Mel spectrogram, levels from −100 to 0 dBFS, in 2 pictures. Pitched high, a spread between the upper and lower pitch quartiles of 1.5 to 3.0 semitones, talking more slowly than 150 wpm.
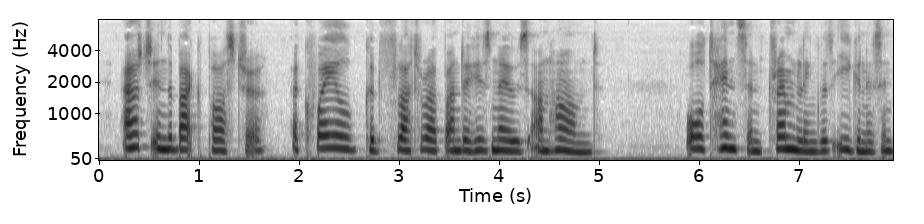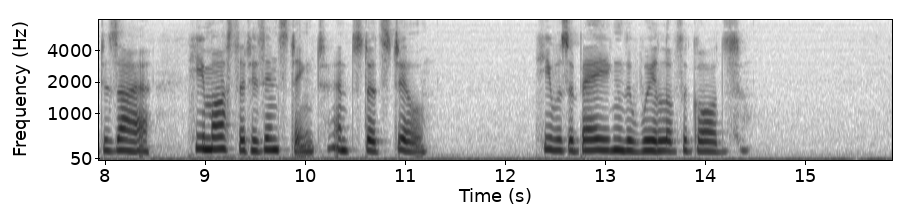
Yes: high, 225 Hz; narrow, 2.4 semitones; average, 140 wpm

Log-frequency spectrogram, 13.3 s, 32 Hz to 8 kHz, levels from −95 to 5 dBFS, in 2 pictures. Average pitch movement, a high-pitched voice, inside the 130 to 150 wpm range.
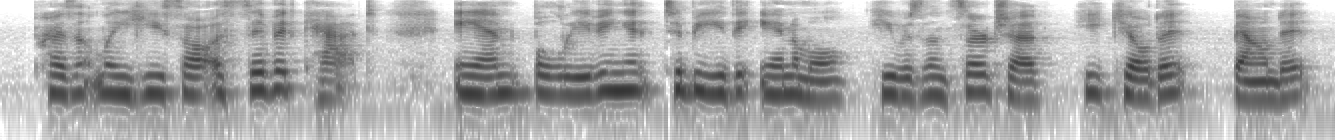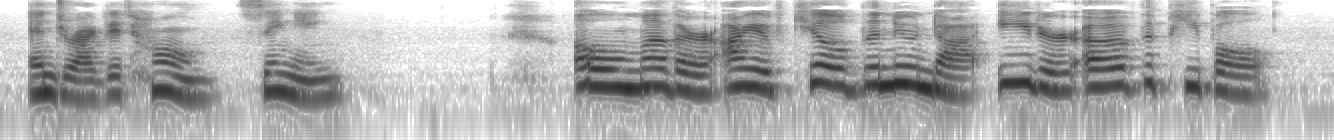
No: average, 4.0 semitones; high, 210 Hz; average, 175 wpm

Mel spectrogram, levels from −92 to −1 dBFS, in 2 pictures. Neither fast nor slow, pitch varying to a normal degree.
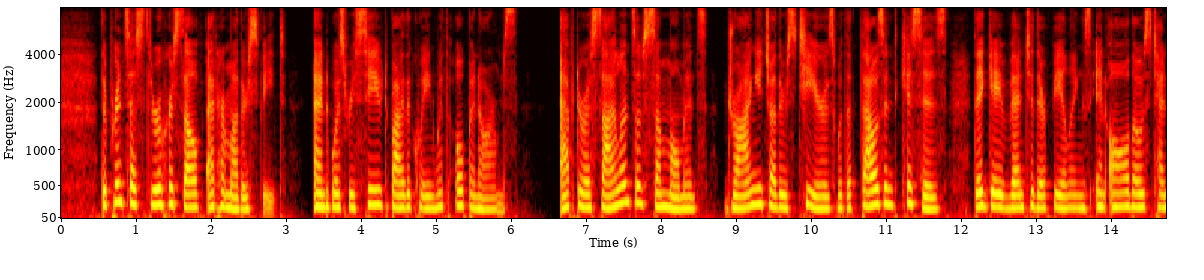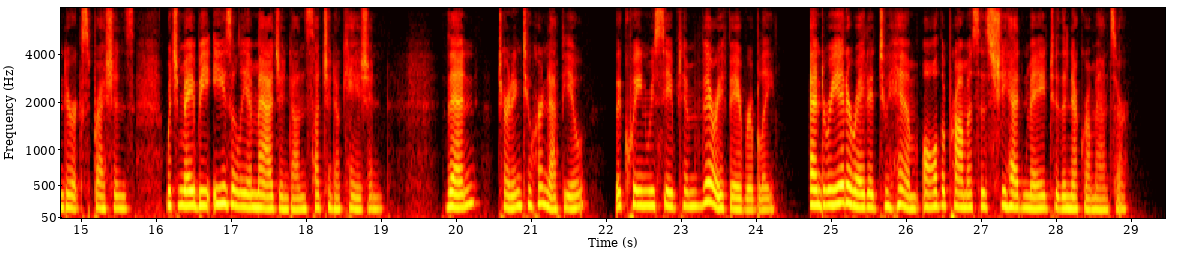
Yes: average, 160 wpm; average, 3.2 semitones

